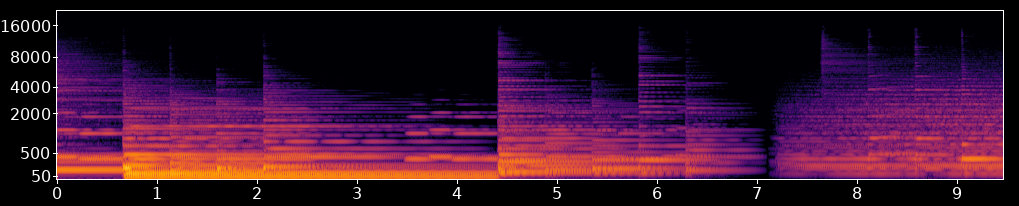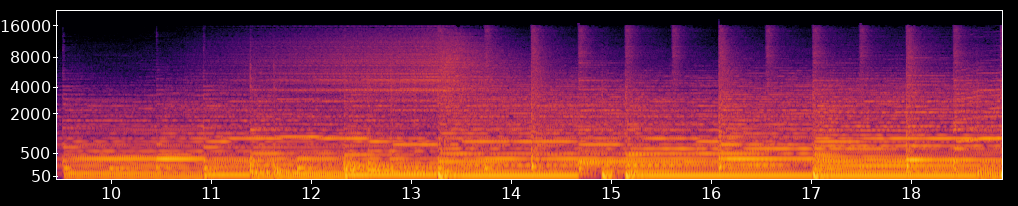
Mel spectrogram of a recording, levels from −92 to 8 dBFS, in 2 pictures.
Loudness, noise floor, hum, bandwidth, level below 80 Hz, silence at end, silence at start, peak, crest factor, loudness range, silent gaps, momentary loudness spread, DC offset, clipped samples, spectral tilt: -16 LUFS; -53 dBFS; none; 15 kHz; -20 dBFS; 0 s; 0 s; 0 dBFS; 16 dB; 19 LU; none; 17 LU; under 0.1%; under 0.1%; -7 dB/octave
